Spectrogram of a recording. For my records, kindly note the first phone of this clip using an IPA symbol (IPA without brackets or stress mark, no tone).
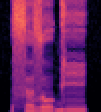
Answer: s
